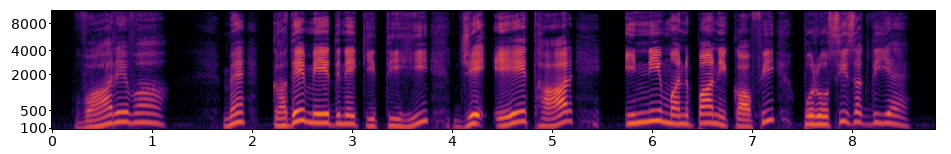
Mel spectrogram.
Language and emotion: Dogri, surprised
